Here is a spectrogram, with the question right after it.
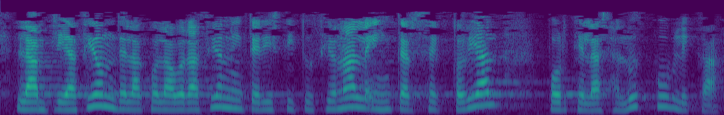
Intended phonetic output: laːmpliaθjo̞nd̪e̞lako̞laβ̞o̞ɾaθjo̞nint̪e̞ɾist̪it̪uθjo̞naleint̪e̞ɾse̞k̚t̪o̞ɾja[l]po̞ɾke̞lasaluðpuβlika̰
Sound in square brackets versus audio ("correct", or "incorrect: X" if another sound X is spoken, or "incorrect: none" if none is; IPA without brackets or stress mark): correct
